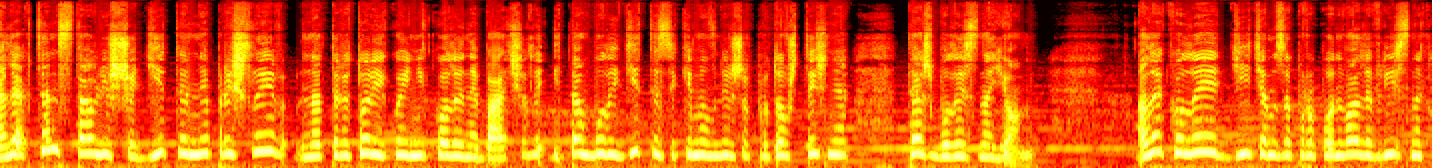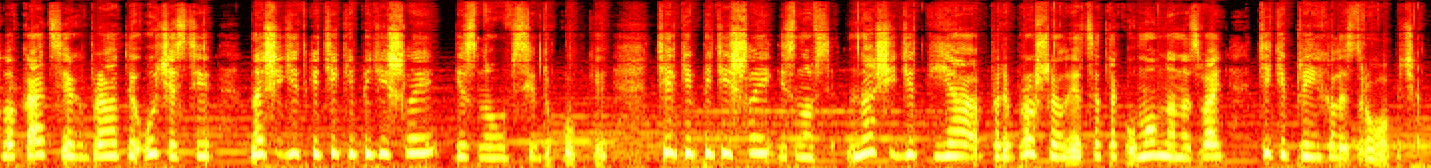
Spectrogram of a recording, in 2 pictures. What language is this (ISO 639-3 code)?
ukr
